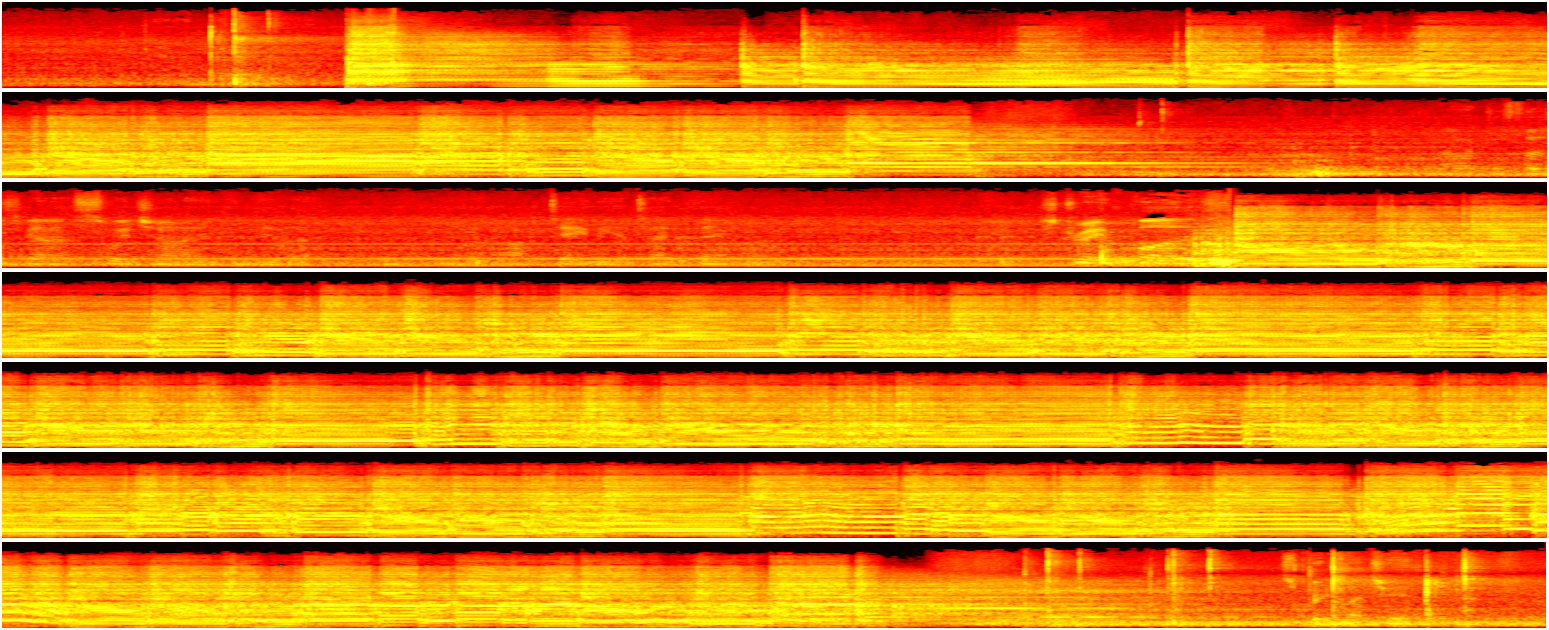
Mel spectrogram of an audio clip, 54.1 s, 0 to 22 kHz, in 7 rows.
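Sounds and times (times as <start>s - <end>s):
distorted electric guitar riff: 1.2s - 53.9s.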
